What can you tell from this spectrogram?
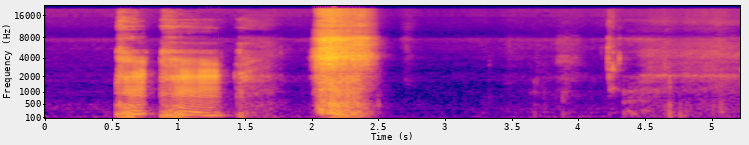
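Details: Cough on waking after four hours' sleep, with sneezing and a feeling of being run down: two or three short harsh coughs with a throat clear, then quiet room noise.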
